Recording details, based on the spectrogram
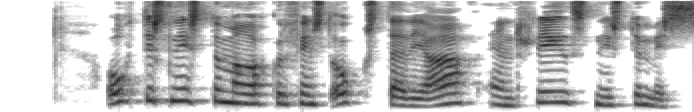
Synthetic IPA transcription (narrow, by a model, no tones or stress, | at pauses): owht̪ɪ̥st̪nist̪ʏmaðɔhkʏɾ̥fɪnst̪owkst̪ɛðjaavɛnr̥ɪɣðst̪nist̪ʏmːɪs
